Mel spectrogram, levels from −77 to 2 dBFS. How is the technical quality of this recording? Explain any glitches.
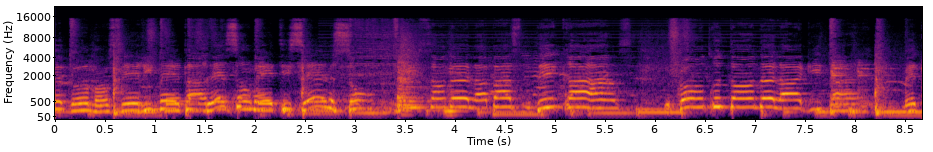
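The recording carries one glitch: a USB whine from 2.63 to 7.33 s. A steady 1 kHz tone sits about 35 dB below the signal, set by the bus's 1 ms frame timing, as current pulses leak through shared power or ground into the audio path.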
